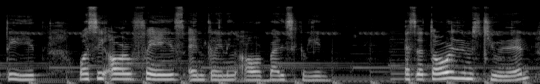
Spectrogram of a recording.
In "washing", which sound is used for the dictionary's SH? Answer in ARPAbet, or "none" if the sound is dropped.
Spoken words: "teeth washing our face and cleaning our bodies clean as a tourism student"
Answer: S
